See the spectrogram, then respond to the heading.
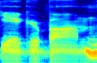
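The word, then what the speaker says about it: Yeager Baum: And sure enough, because they spell it with a Y, not a J, and it was Dave Yeager and Mrs. Baum. Yep. And They combined their names, and spelled Baum, right? So it doesn't. It's not spelled like the drink Jaeger bomb, but Sure. it's Jaeger bomb.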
